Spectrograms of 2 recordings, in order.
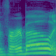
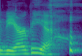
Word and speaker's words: VRBO: which I have realized from their commercials that they pronounce it Verbo, and that just makes me weird.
